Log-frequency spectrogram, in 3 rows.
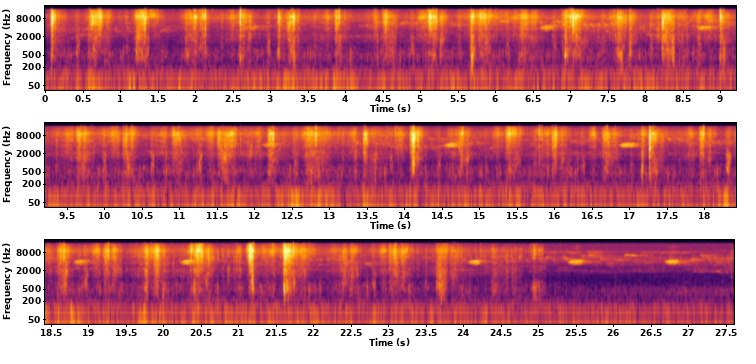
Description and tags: Walking through the forest over a sand path, trousers cloth rubbing on each other. Vivanco EM35 into Marantz PMD671.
